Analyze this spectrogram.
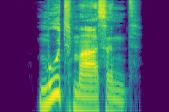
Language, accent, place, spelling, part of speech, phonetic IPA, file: German, Germany, Berlin, mutmaßend, verb, [ˈmuːtˌmaːsn̩t], De-mutmaßend.ogg
- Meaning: present participle of mutmaßen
